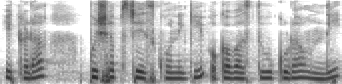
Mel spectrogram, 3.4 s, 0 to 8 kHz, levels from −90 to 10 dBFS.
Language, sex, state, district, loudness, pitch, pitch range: Telugu, female, Telangana, Komaram Bheem, -16 LUFS, 225 Hz, 215-250 Hz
